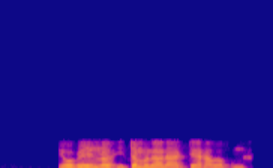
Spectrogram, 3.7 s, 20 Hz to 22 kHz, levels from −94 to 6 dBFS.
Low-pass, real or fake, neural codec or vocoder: 3.6 kHz; fake; codec, 16 kHz, 0.5 kbps, FunCodec, trained on Chinese and English, 25 frames a second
